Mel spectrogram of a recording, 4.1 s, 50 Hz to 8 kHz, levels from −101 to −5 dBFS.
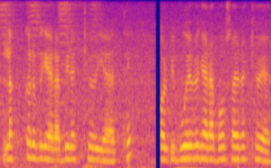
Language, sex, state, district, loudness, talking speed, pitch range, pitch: Punjabi, female, Punjab, Pathankot, -18 LUFS, 205 wpm, 210-220 Hz, 215 Hz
